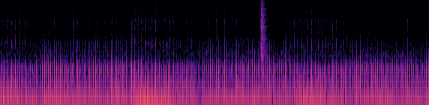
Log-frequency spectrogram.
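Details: A purring cat makes a continuous low humming rumble with a rhythmic buzz, its phases shifting every second or so. A brief high swishing sweep cuts in midway.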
